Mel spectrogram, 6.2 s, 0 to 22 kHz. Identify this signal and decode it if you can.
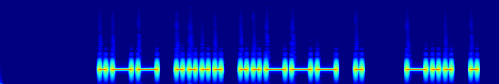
Morse code, heard as a keyed tone, about 15 wpm, 700 Hz. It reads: WH2E DE
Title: USA Callsign DE Callsign - 4 Characters - 15wpm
